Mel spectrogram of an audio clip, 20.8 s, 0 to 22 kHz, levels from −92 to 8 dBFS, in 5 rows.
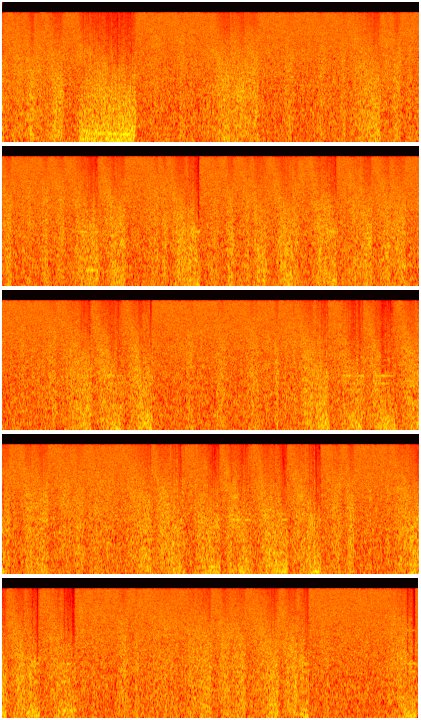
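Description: Across the whole clip the audio plays as loud, harsh broadband noise, the signature of samples built from the wrong bytes. The decoder is assembling each sample incorrectly, through a one-byte offset, swapped byte order or a wrong alignment assumption. The rapidly changing low-order bits end up in the most significant position, so every value becomes essentially random.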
